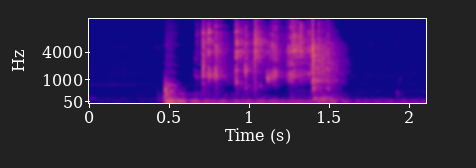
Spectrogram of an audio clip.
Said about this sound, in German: Oh fuck, jetzt ist der Würfel weggesprungen.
